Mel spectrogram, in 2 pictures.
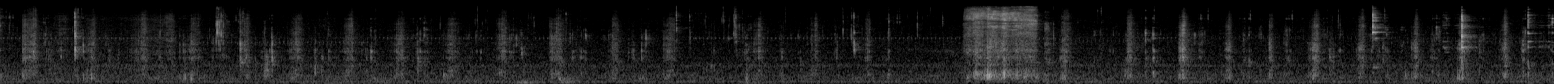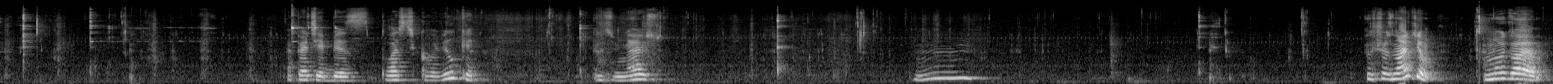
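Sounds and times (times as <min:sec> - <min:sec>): chewing crunchy raw vegetables: 0:00.0 - 0:09.3, 0:10.4 - 0:18.4, 0:22.2 - 0:25.0.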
